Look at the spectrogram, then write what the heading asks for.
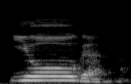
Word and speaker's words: yoga: do sânscrito clássico e o o como eu falei sempre fechado como em telefone Então você tem yoga famosíssima palavra yoga Por que yoga porque em sânscrito só tem o o fechado yoga não existe o aberto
